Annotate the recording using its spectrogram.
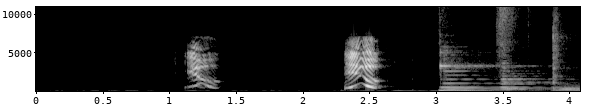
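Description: Two short hiccups made with the voice, about a second apart. Background music begins about three seconds in.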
